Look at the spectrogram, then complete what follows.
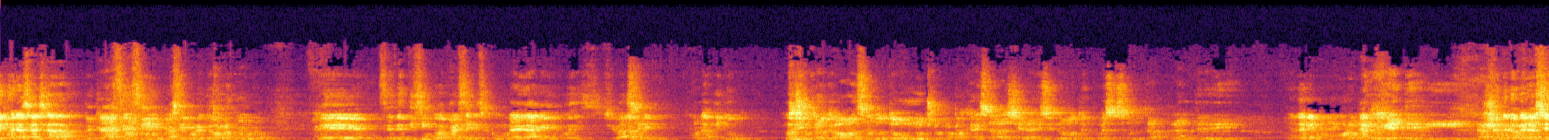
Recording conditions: poor sound quality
